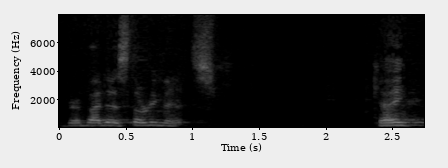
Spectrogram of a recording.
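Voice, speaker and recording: A man's voice: sits high, level tone, fast talker, gravelly, dark tone. A man, the director of schools, giving rambling, folksy remarks with many restarts at a school board meeting. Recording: dull lo-fi audio in a reverberant room.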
